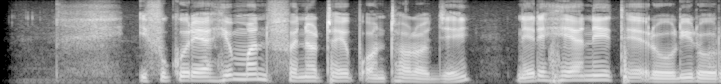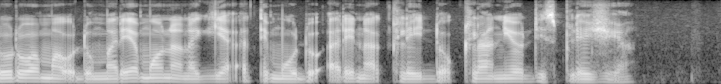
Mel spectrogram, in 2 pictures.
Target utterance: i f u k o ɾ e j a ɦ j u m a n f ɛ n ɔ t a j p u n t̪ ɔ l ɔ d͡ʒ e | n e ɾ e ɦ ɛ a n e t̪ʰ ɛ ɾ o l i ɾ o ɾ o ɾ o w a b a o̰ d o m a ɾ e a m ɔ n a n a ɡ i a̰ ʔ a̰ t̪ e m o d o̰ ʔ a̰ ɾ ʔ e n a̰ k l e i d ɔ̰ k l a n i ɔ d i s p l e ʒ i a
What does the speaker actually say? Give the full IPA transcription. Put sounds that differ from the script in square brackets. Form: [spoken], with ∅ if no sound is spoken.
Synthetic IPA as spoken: i f u k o ɾ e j a ɦ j u m a n f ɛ n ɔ t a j p [ɔ] n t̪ ɔ l ɔ d͡ʒ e | n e ɾ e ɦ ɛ a n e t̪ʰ ɛ ɾ o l i ɾ o ɾ o ɾ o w a [m] a o̰ d o m a ɾ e a m ɔ n a n a ɡ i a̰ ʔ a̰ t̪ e m o d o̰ ʔ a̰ ɾ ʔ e n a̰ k l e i d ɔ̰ k l a n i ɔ d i s p l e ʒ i a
